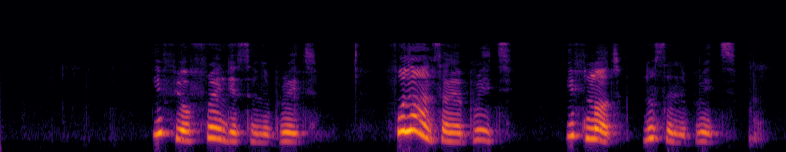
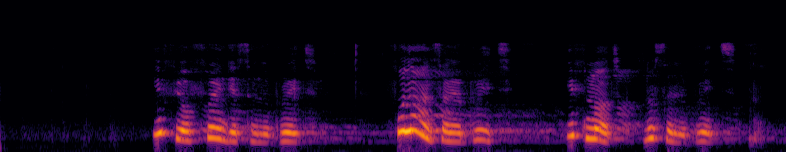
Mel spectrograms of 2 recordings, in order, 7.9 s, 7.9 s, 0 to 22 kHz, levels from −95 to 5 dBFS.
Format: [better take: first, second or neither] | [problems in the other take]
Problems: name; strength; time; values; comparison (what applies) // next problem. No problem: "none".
first | room echo; dies away in 2 s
